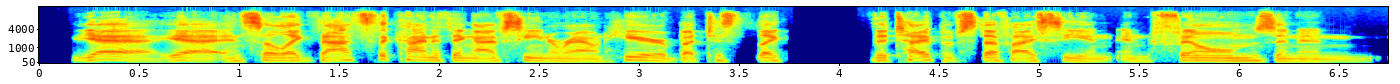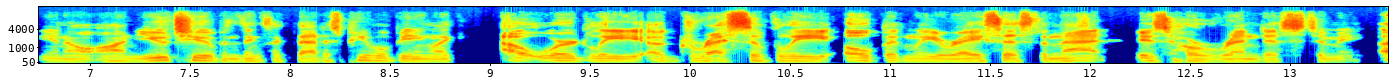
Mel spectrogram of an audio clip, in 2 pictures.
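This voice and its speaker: A man with a Canadian accent has a plain, everyday voice at medium pitch with fairly even intonation. He keeps a moderate pace in a dry, close sound with no echo. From small-town Canada. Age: 30s. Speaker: podcast co-host. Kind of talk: casual chat.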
